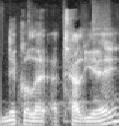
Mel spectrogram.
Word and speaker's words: Nicolette Atelier: And the name of her studio in DC is called Nicolette Atelier. Is that pronounced correct? Perfect. Awesome. Your French is on point.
